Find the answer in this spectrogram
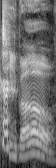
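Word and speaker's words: Thibault: to pronounce Eric tibble is it tibble tibo tibo see there we go yeah um I I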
